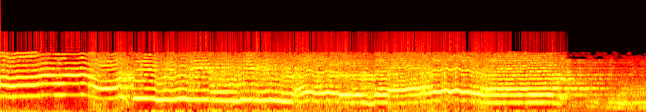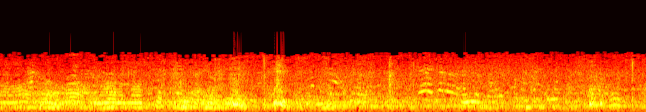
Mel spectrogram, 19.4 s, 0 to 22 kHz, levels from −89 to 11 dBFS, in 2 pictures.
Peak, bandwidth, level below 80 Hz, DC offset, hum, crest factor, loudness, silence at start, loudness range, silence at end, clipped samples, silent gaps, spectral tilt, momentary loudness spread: 0 dBFS; 8 kHz; -34 dBFS; under 0.1%; none; 6 dB; -6 LUFS; 0 s; 11 LU; 0 s; 2%; none; -7 dB/octave; 13 LU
